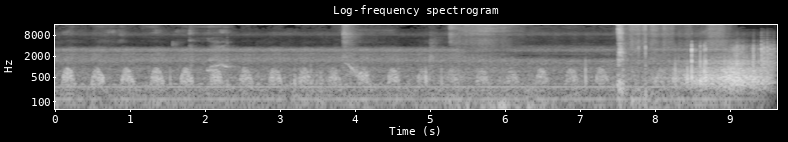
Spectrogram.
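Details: First-time mother, first-trimester appointment; fast regular whooshing beats through a Doppler, about 180 a minute, a fetal heartbeat, fading out near the end among rubbing noise.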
